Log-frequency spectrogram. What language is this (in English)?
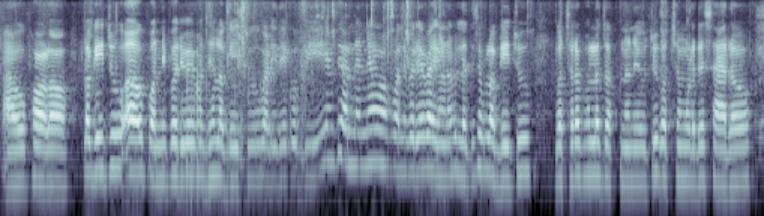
Odia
